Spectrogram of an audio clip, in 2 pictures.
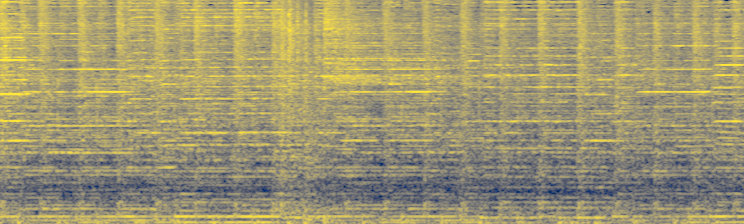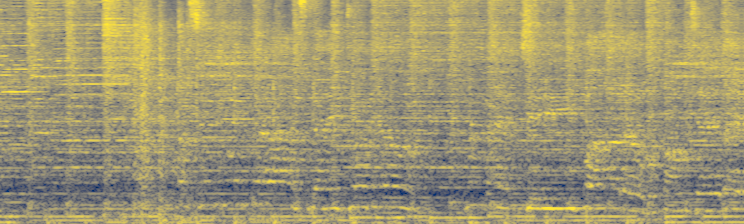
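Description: Live punk rock band playing a song's opening: electric guitar, electric bass and drums, with harmonica.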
